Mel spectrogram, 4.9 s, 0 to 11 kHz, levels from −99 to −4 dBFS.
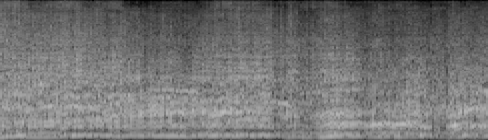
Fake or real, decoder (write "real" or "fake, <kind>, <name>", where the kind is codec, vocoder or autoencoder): fake, vocoder, Vocos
